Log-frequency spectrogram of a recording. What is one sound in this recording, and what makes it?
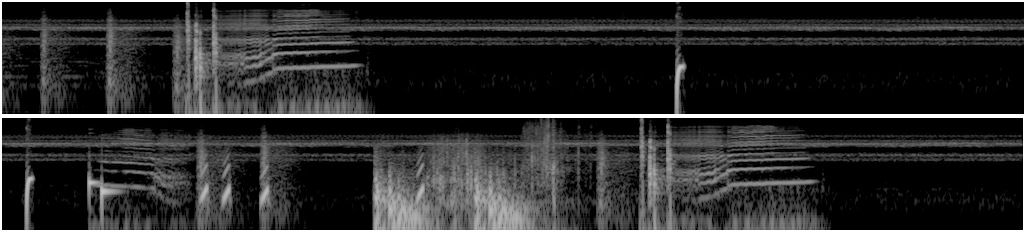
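A game menu opens and closes with short soft pops.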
